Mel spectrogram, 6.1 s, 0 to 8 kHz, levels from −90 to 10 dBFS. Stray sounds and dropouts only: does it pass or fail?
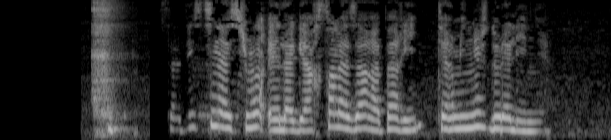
fail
